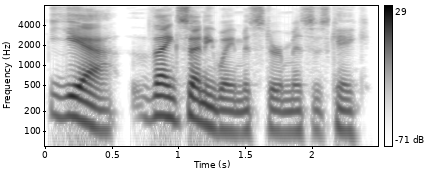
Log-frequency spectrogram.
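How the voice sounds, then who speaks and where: A man's voice: fairly low pitch, animated, moderate pace, a bit bright, no echo, studio quality. A man voicing a brash young female pony with an urgent, brusque manner. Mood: hurried.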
